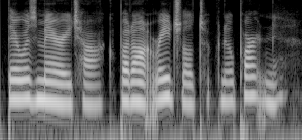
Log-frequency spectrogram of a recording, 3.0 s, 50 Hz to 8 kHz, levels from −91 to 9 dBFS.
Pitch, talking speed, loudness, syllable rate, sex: 205 Hz, 240 wpm, -16 LUFS, 5.8 syllables/s, female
